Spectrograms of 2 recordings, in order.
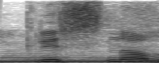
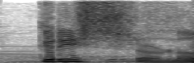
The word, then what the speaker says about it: कृष्ण: हामी कृष्ण भन्छौँ नि, कृष्ण उच्चारण गल्ती हो, गलत हो, कृष्ण उच्चारण गर्नुपर्छ, णको उच्चारण हुन्छ।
